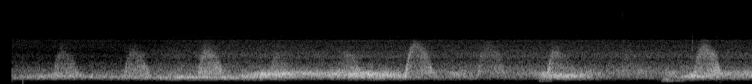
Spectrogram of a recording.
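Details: Fetal heartbeat at 11 weeks 2 days of pregnancy, picked up by Doppler: muffled, repeating whooshing pulses over a steady hiss.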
